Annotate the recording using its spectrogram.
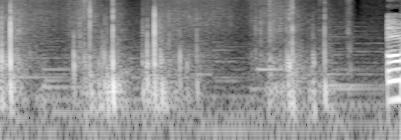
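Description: A paper squishy covered in clear packing tape and stuffed with fiberfill, crinkling as hands squeeze it: a run of short, irregular crackles, over soft background music.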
